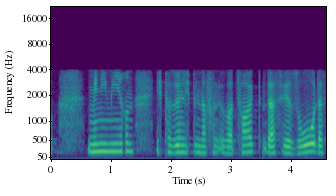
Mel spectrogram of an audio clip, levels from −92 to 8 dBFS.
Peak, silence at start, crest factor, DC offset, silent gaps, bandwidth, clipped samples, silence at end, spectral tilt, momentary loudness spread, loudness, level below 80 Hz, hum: -4 dBFS; 0 s; 20 dB; under 0.1%; none; 4.2 kHz; under 0.1%; 0 s; -5 dB/octave; 13 LU; -24 LUFS; -70 dBFS; none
